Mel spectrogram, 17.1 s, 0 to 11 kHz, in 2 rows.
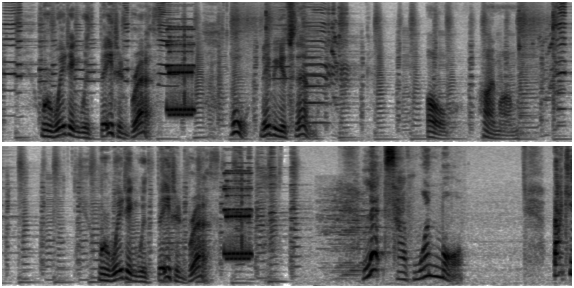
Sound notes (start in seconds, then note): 2.3 phone rings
